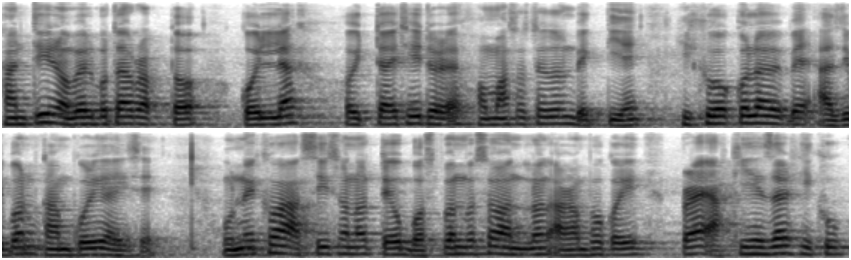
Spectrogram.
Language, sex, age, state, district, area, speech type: Assamese, male, 18-30, Assam, Sonitpur, rural, spontaneous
